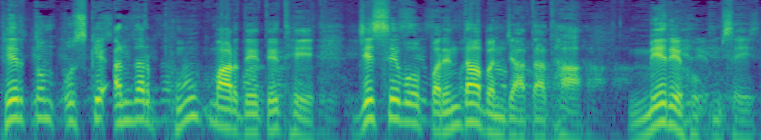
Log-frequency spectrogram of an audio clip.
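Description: Man, medium pitch, formal scripted scripture reading, measured and solemn. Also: very animated, fairly bright tone. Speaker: translation reader, radio presenter.

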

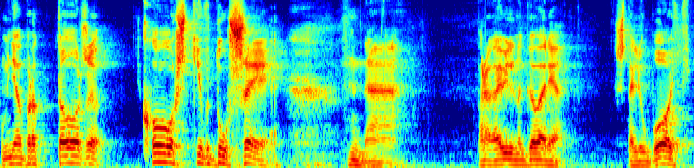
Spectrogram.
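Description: A man's voice: deep voice, takes it slowly, pauses often, fairly bright tone. A man playing a tipsy, gloomy, opinionated man who argues stubbornly in a 1950s Russian stage drama. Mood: gloomy, brooding. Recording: roomy 1950s radio theatre recording.

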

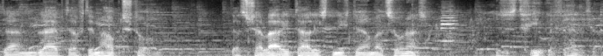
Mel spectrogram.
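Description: An actor playing a huge, heavy arms dealer, blunt and ominous, in a radio play. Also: male voice, rumbling low, steady tone, measured pace. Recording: loud music behind the voice.

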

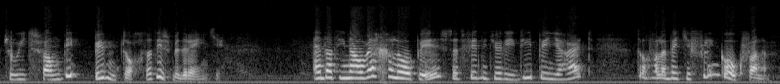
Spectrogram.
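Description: An actress in a Dutch radio play, playing a brisk, teasing, no-nonsense nurse married to a man she likes to mock. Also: high voice, sing-song, gravelly, heavily acted. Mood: firm, critical. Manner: brisk, mocking, matter-of-fact. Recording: noisy old radio recording with hum.

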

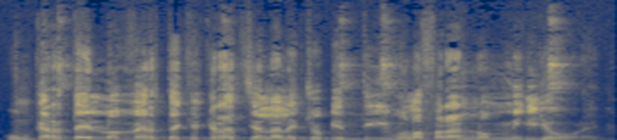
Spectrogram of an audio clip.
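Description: A man delivers a theatrical comic monologue with emphatic, ironic phrasing and dramatic pauses. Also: sits high, lively intonation, over music. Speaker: stage actor performing a satirical monologue.

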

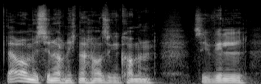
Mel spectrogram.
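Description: An actor in a German radio play, playing a controlled, deliberate and dismissive husband who gives little away. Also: male voice, low voice, lively intonation. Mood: placating. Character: cool, evasive husband of a missing woman.

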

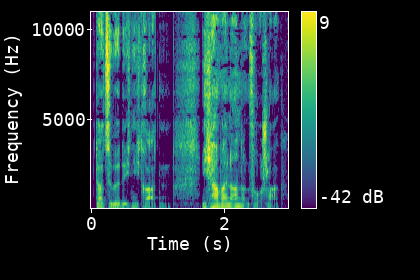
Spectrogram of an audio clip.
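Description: An actor playing a shrewd, businesslike Russian man in a radio crime drama, speaking in a formal, measured way like someone giving a briefing. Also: lowish voice, huge pitch swings, gravelly, breathy edge, no room sound, studio quality, heavily acted. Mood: cautioning, courteous.

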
